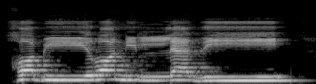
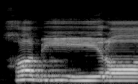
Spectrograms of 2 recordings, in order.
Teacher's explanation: را کو بغیر کھینچے ہی ادا کرنا ہے، خَبِيرًا الَّذِي۔ اور اگر ہم یہاں پر وقف کر دیں گے تو پھر ہم را کو کھینچ کر ادا کریں گے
